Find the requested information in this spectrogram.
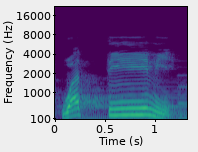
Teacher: ti itu panjang, ya, namanya mad tabi'i, ya, panjangnya 2 harokat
